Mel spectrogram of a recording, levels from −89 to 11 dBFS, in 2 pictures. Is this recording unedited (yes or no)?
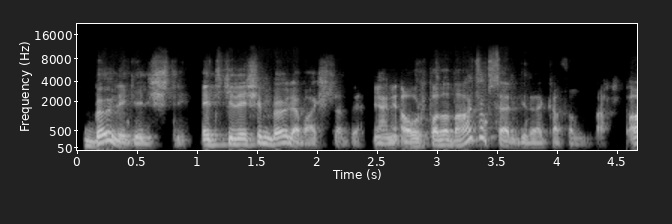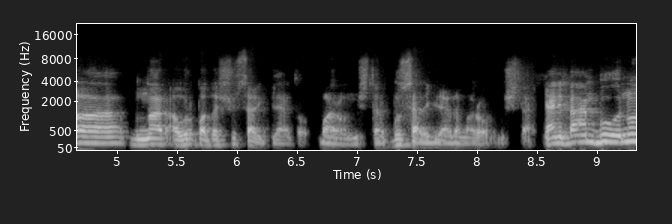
no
